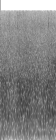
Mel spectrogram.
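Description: A church congregation applauding together, a dense continuous wash of clapping from many hands, full and steady for a short moment.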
